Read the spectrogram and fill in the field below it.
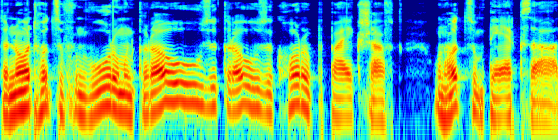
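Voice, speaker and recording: In a very clean recording with a silent background, a man speaks at a fairly slow pace. His intonation is lively. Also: dry, close sound with no echo. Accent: Volga German. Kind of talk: folk tale reading.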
